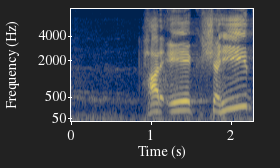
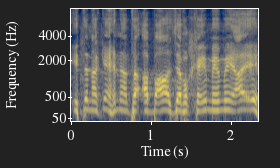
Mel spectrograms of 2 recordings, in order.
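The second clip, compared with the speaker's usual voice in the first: ordinary talk, nothing marked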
